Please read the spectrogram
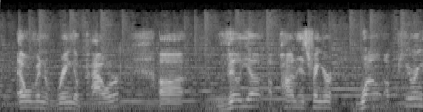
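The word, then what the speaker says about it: Vilya: that ring I know I've been mispronouncing it I've been throwing an end in there but it is villa which also allows him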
